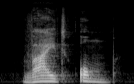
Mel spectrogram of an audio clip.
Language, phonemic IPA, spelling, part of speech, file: Dutch, /ˈwajt ˈɔm/, waait om, verb, Nl-waait om.ogg
- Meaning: inflection of omwaaien: 1. second/third-person singular present indicative 2. plural imperative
